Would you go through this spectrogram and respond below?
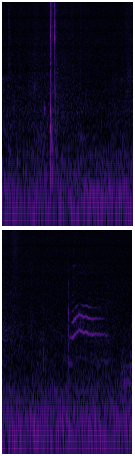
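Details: Friendly community cat among a group of affectionate cats leading the way along a mountain path to their gathering place on a cold morning; a single short meow with a rising then falling tone, over steady low rumbling background noise and a brief click.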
